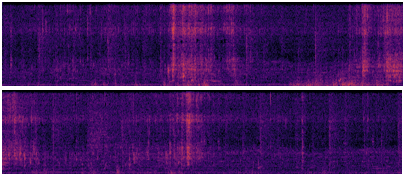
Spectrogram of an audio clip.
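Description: Water splashing as a hooked fish thrashes at the surface and is scooped into a landing net by a wading angler, loudest about two seconds in and again from four to five and a half seconds, with a smaller splash near the end. Wind buffets the microphone throughout, over a steady low hum.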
